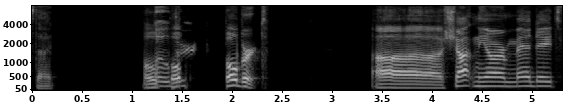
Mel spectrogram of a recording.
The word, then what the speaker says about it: Boebert: So Representative Lauren, how do you pronounce that? Boebert.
